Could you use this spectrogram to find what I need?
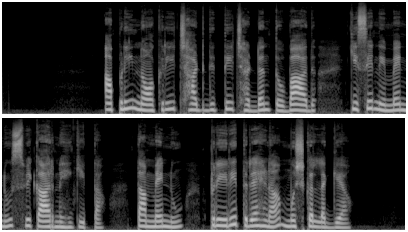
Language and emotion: Punjabi, sad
